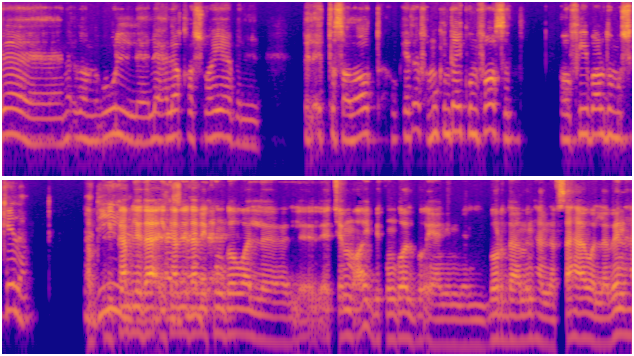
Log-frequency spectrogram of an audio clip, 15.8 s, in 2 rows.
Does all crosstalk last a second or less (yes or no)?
no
